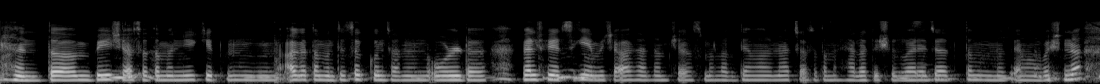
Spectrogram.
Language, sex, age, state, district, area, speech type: Kashmiri, female, 18-30, Jammu and Kashmir, Kupwara, urban, spontaneous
